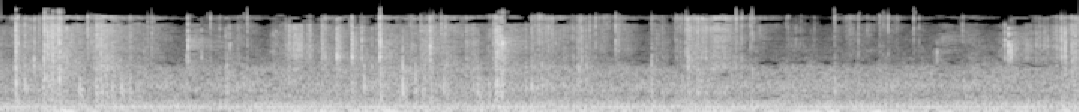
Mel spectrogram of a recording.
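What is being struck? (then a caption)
Soap bar cut with a metal knife. A metal craft knife carves and scrapes a cream-colored solid soap bar, held in the hand, into small cubes, making dense, crisp crunching and crackling with bright, sharp scraping bursts. A steady low hum runs underneath throughout.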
